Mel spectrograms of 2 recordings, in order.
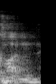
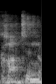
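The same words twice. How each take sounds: First: The t is a glottal stop. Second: The t is fully released. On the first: The speaker calls it right. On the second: The speaker calls it wrong. "Nobody says cotton or button"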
